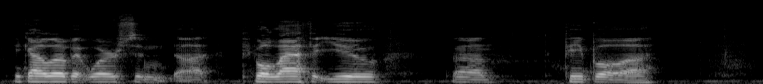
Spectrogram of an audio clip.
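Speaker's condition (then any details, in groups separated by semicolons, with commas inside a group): Cerebral palsy; physical disability; running harder since ninth grade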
